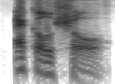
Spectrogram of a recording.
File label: "ecclesial", American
